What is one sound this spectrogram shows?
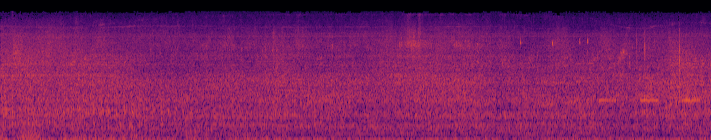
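A bulldozer pushes and scrapes dirt.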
